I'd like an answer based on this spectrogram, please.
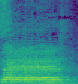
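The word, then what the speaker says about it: sept: Set. Ya, P-nya nganggur ya. Set.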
